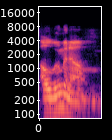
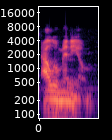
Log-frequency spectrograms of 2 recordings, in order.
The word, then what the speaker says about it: aluminium: You go to your periodic table, and it is aluminum. Okay, and if you're Australian, it's aluminium. Oh yeah. Those crazy Aussies adding syllables.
